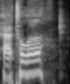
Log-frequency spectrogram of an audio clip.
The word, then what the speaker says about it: Attila: Technically, it's pronounced Attila.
